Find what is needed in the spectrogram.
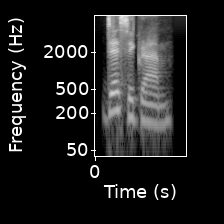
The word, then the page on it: decigram: Indian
